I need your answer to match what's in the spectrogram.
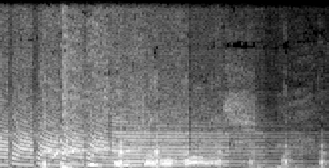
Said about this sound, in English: But one thing, like one thing, I think that earned some air horns.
